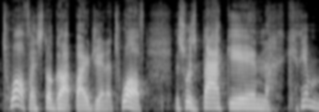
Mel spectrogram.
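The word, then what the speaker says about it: Bijan: pronouncing it right it's by Jan b-i-j-a-n Jan as in ran by as in bi-weekly b-i-j-a-n it's like common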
